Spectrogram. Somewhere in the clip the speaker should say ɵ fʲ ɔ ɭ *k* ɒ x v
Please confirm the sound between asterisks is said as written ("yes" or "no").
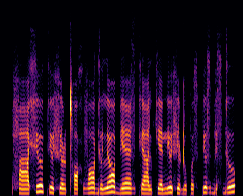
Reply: no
